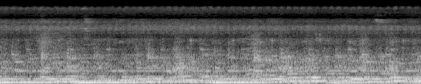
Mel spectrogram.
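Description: A gamelan-style ensemble of bamboo and keyed mallet percussion, with an electronic drum kit, playing a driving piece over sustained low bass notes. The bass notes change about three seconds in.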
